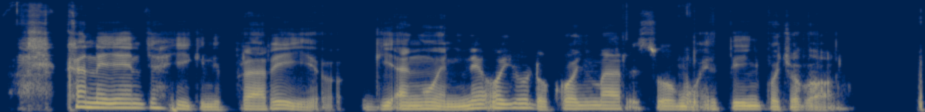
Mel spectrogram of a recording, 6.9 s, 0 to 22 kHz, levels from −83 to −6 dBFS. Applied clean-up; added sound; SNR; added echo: neural mask model Resemble Enhance denoiser.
